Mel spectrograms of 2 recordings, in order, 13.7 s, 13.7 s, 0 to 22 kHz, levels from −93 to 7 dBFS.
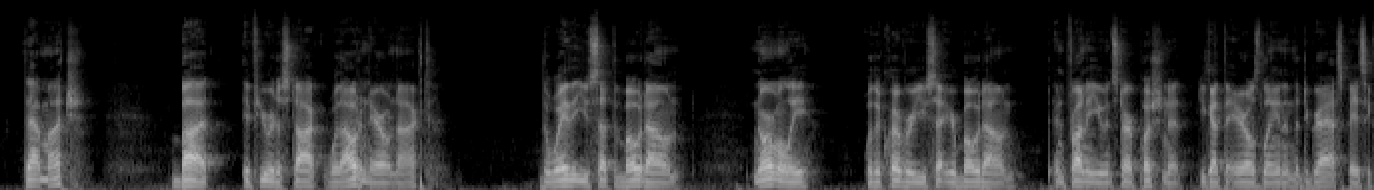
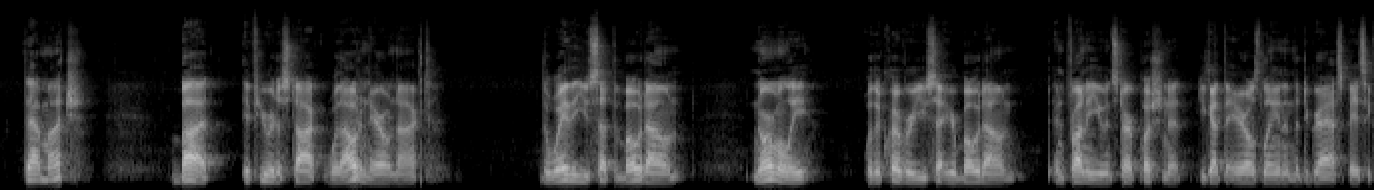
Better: first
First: none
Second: thin; somewhat; fading below 300 Hz

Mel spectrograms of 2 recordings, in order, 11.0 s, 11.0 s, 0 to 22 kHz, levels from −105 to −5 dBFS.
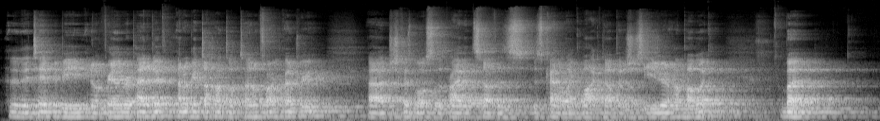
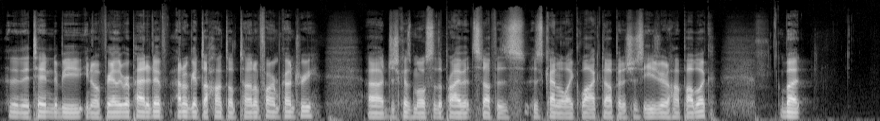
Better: second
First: room echo; noticeable; dies away in 1.5 s // off-mic speech; somewhat distant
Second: none

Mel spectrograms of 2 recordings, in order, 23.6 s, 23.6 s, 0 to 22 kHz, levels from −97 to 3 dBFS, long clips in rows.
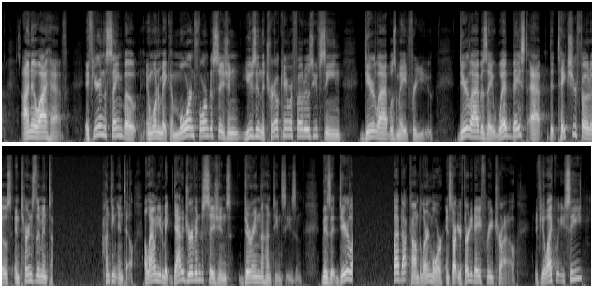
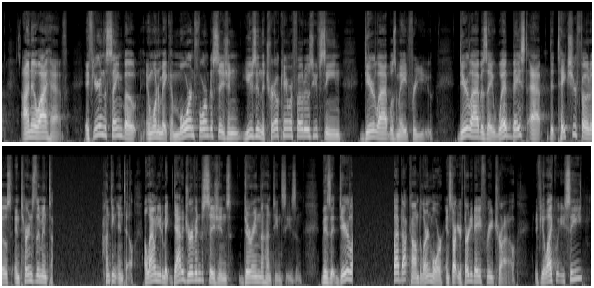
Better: neither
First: audio freezing; at 13 s for 1 s and at 19 s for 1 s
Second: audio freezing; at 13 s for 1 s and at 19 s for 1 s

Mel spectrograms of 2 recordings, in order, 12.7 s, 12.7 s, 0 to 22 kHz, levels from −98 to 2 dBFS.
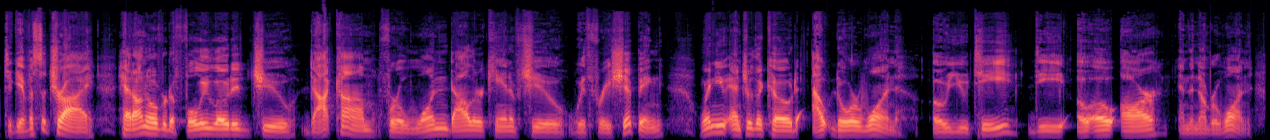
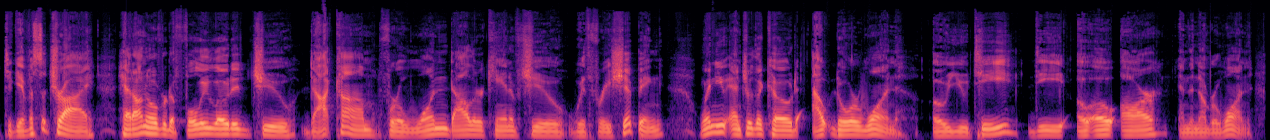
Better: second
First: thin; somewhat; fading below 400 Hz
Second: none

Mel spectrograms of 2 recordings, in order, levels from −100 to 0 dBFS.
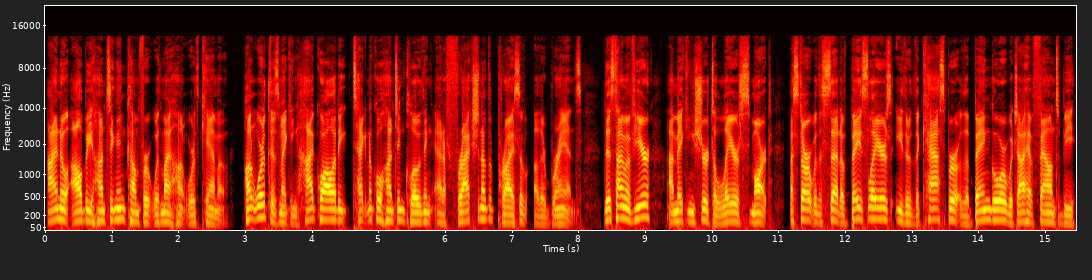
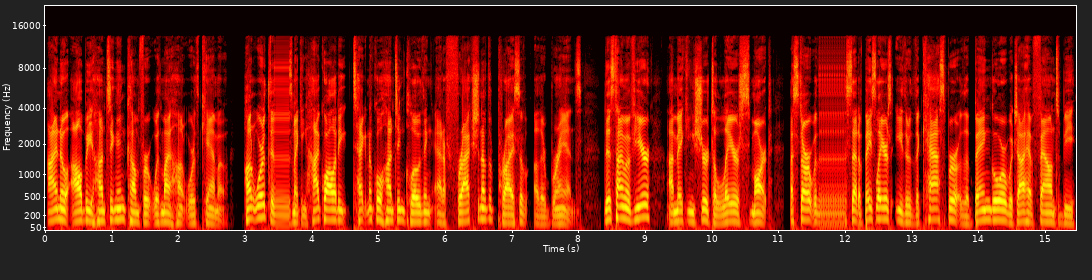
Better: first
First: none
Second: audio freezing; at 3.5 s and at 12 s

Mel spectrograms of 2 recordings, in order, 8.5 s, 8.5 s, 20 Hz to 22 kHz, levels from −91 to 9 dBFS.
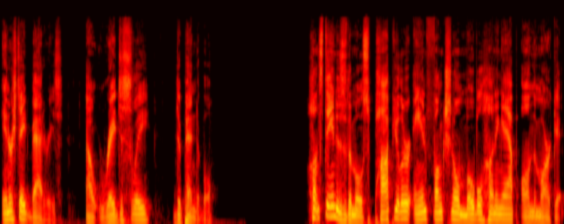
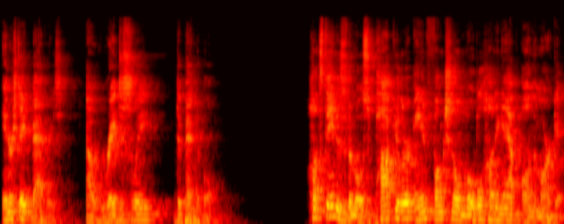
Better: first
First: none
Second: room echo; slight; dies away in 0.7 s

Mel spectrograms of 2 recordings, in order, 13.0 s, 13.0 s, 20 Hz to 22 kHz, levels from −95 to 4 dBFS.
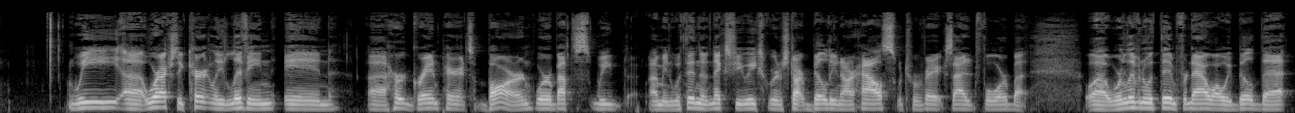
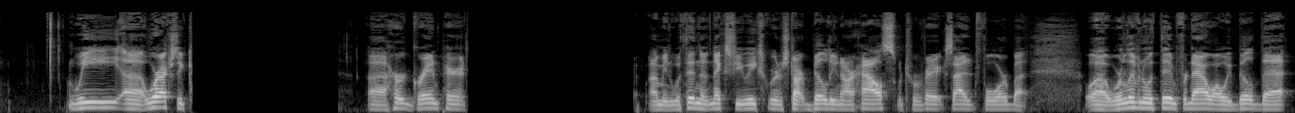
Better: first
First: none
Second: audio cutting out; at 2 s for 1.5 s and at 4.5 s for 1.5 s

